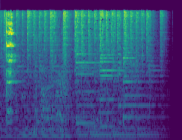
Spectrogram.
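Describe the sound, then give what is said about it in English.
A bright glass clink rings out at the start as glasses are clinked in a toast after a meal, followed by ringing tones and a second lighter chime about halfway through, clear, fading out near the end. “Thank you. Cheers. Cheers.”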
